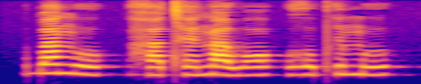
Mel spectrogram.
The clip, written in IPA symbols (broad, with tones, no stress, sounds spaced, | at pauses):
b a˦ ŋ o˨ | h a˨ tʰ ɛ˨˦ ŋ aː˨ w ɔ˦ | ɣ o˨ pʰ ɪ˦ m ʊ˨˦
